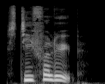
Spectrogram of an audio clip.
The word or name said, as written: stiforløb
